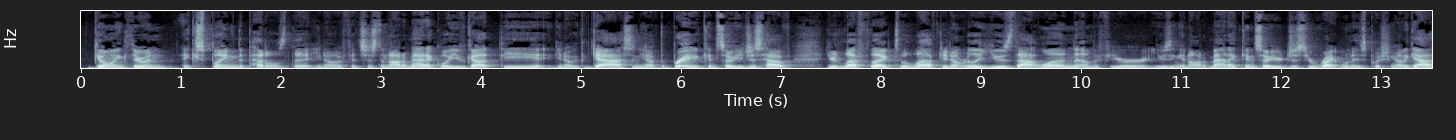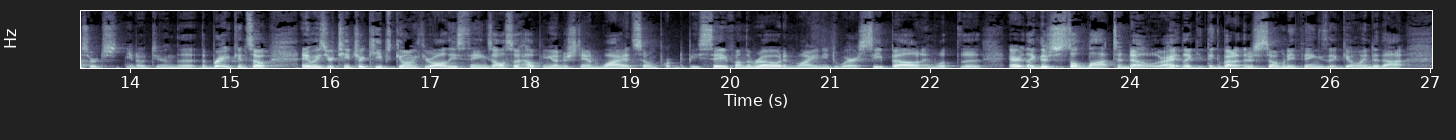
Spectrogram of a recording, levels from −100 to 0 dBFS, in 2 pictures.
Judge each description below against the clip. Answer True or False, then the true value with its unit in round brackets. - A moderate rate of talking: False (300 wpm)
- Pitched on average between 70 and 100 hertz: False (115 Hz)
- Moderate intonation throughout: True (3.7 semitones)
